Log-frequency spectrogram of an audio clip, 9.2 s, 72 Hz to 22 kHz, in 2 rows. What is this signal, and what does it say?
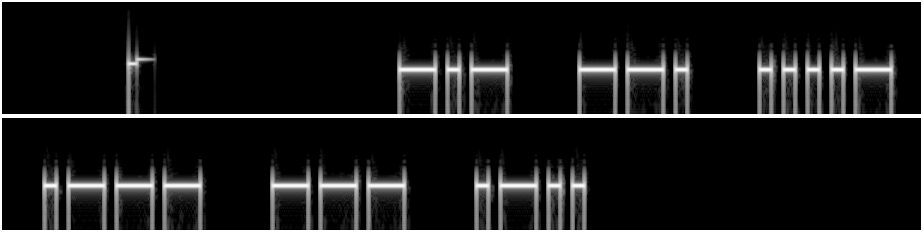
Morse code, heard as a keyed tone, about 20 wpm, spaced as for 15 wpm, 700 Hz. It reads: KG4JOL
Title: 207 Lesson 33g - Letter j - Call Signs 20wpm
